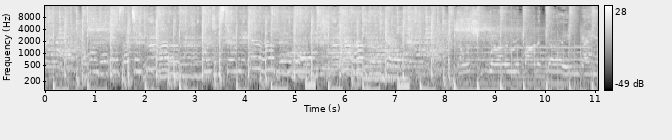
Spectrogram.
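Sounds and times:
pop r and b music with heavy bass: 0.0s - 11.0s.

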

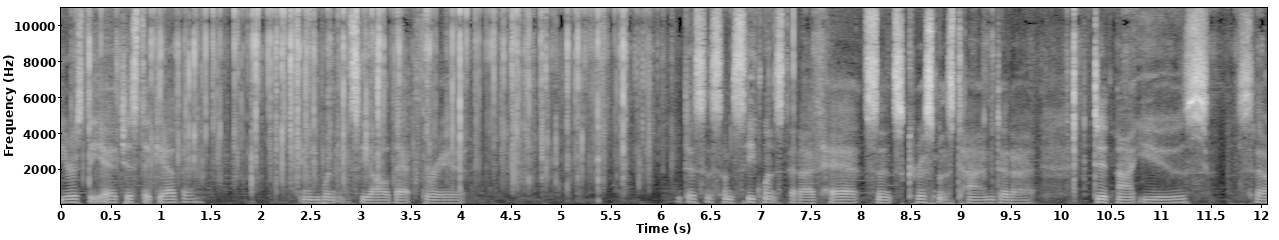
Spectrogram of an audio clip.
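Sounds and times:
plastic bag crinkling: 0.0s - 6.2s.

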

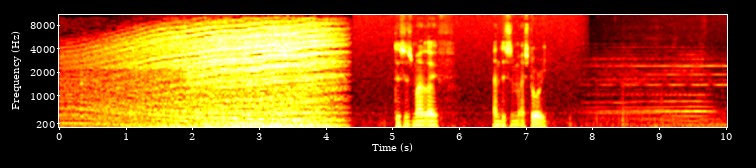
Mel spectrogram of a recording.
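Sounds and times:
rising riser sound effect: 0.0s - 4.4s.

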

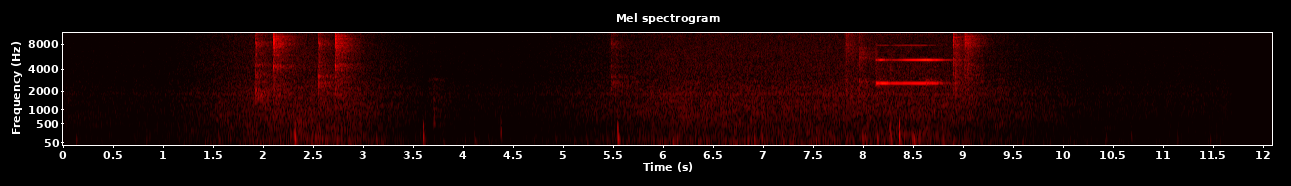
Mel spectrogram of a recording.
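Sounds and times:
electronic beep: 8.2s - 8.9s.

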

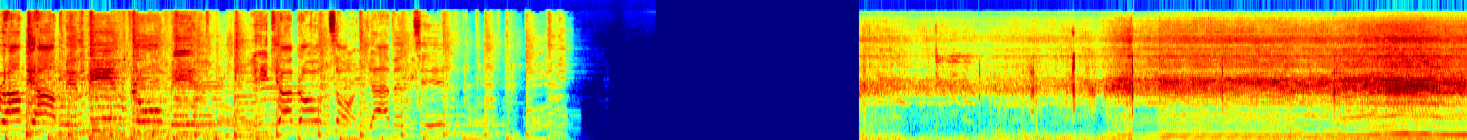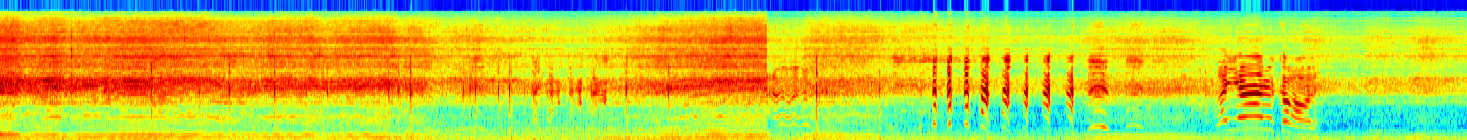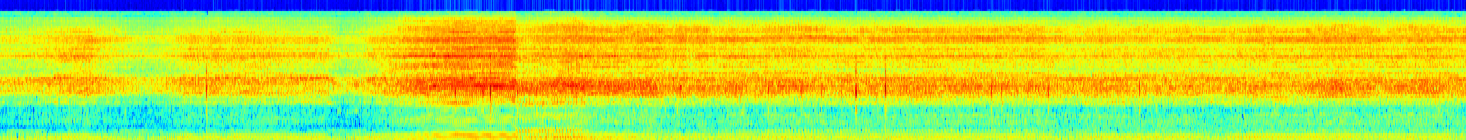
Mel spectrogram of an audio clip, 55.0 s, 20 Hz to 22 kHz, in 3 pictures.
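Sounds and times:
motorcycle engine running: 0.0s - 6.6s, 10.8s - 55.0s
loud rising-and-falling call: 43.0s - 44.2s.

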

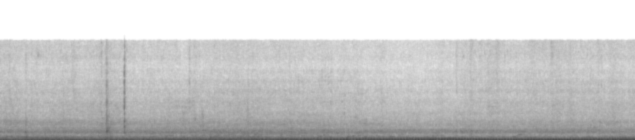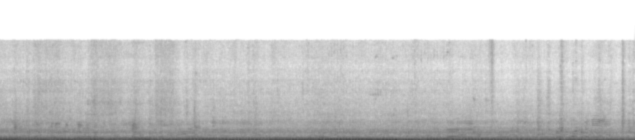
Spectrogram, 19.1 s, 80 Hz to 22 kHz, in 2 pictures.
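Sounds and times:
people talking: 0.0s - 19.0s
road traffic and motorbikes rumble: 0.0s - 19.0s.

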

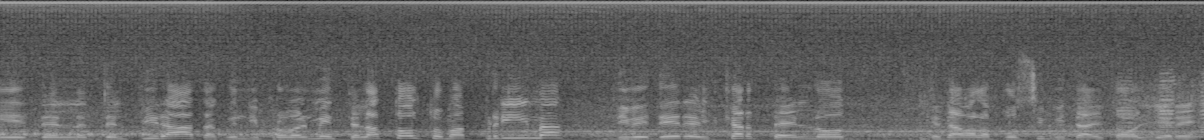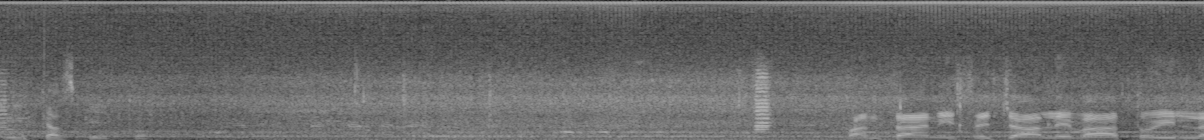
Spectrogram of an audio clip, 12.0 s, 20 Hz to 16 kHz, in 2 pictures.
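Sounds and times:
vehicle engines humming: 0.0s - 12.0s.

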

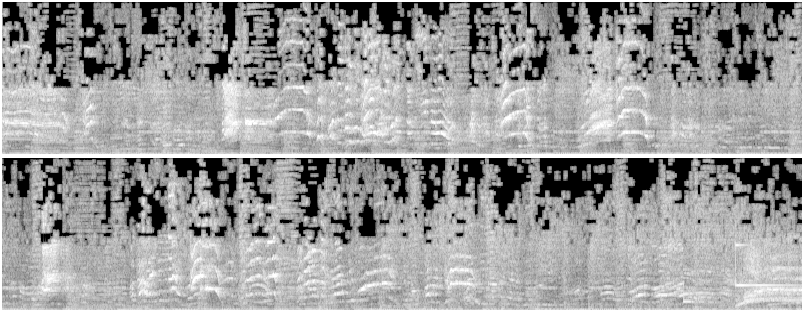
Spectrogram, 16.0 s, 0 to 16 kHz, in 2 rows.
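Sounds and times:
background music with bass line: 0.0s - 16.0s
women laughing: 0.0s - 16.0s
women shouting excitedly: 14.6s - 16.0s.

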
